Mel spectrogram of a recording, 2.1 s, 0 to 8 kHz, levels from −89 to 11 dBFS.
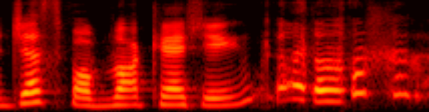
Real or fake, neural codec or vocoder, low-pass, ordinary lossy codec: fake; codec, 16 kHz, 1 kbps, FunCodec, trained on Chinese and English, 50 frames a second; none; none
